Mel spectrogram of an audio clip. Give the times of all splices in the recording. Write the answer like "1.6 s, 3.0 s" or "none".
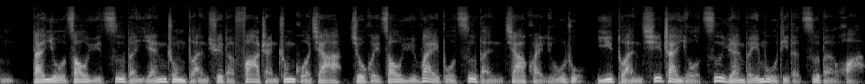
5.9 s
